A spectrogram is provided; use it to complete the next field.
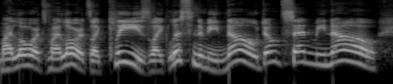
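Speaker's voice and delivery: put-on very high, rising pleading yell. Retelling a character's plea at a trial: imitating someone yelling and pleading. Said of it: "yelling out".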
